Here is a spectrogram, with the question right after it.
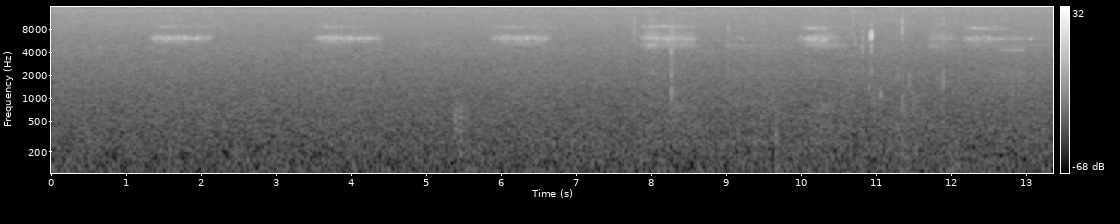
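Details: Young pet cat Seol purring softly indoors at night before sleep, settling its breath after kneading; low steady rumbling purr with faint breathy hiss bursts recurring about every two seconds.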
